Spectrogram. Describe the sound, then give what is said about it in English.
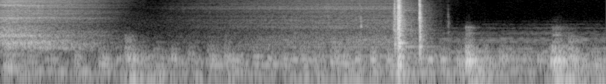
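A man leaving a meeting room slams the door shut with a sharp, loud bang and a quick rattling second knock, followed by a few faint thuds against a soft hiss of background noise. “leaves the meeting room, slamming the door behind him.”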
